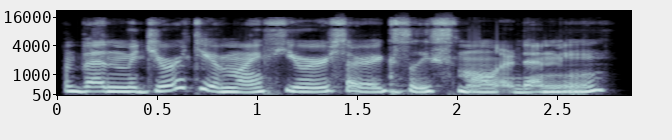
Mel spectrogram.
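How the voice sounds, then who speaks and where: A woman streamer chats casually with her audience and teases them in a playful way. Her voice carries a gravelly fry. The sound is dry, with no room echo. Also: mid-range voice, fairly even intonation, fast talker. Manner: playful, teasing.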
